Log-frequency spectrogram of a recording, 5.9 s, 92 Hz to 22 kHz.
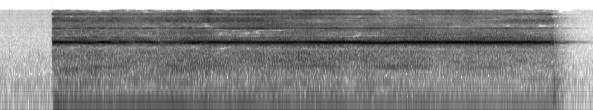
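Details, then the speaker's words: Electric motor with a ten-thousandths-inch soft foot, heard through an ultrasound probe at the inboard bearing: a steady hiss over 60 Hz mains hum swells in a slow surge as the rotor works through the twist. "you hear the air and there that is that rotor working through a twist okay"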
